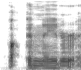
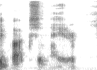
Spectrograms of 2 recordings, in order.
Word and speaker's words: buccinator: from test one uh then we have the buccinator i've also heard it called buccanator and bukinator i say buccinator um that one compresses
